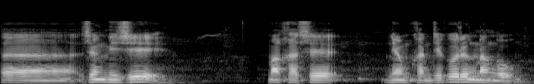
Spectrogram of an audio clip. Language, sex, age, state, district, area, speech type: Bodo, male, 60+, Assam, Chirang, urban, spontaneous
